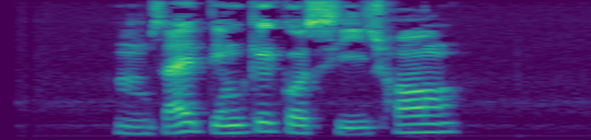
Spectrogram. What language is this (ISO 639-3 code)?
yue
